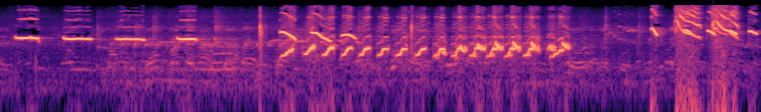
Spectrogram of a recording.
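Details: White-rumped shama singing without pause: four level clear whistles, then a rapid run of paired rising and falling notes, ending in loud high sweeping squeals.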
